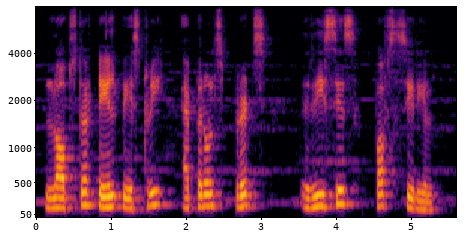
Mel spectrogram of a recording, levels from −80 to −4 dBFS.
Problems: constant background noise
